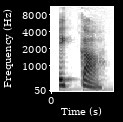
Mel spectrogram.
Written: एक्का

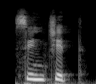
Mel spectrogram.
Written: सिंचित

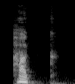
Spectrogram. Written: हक्क

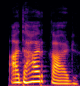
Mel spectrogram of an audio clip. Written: आधार कार्ड

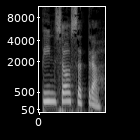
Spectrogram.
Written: तीन सौ सत्रह

